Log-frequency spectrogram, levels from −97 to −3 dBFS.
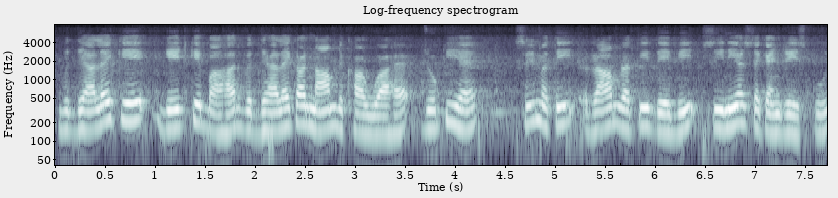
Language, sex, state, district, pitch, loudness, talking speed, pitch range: Hindi, male, Uttar Pradesh, Lalitpur, 160 Hz, -15 LUFS, 165 wpm, 150-180 Hz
